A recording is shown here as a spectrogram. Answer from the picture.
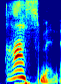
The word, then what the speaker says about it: Assman: David Osman, that's how he pronounces it. – But spells it differently, with an A, not an O.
